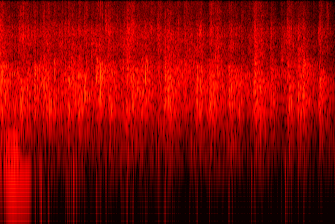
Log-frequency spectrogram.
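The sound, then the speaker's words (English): An audience claps steadily for a few seconds, a dense wash of overlapping hand claps at a moderate level, with a brief vocal tone at the very start. “Let's clap that.”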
